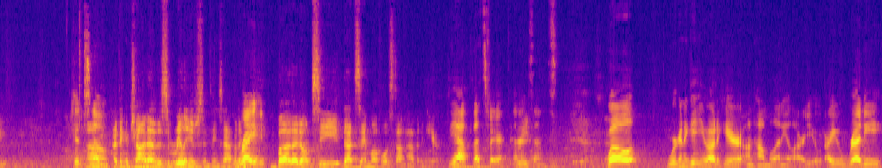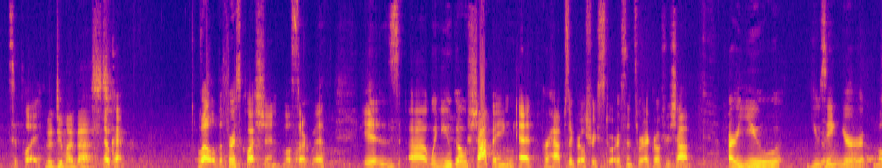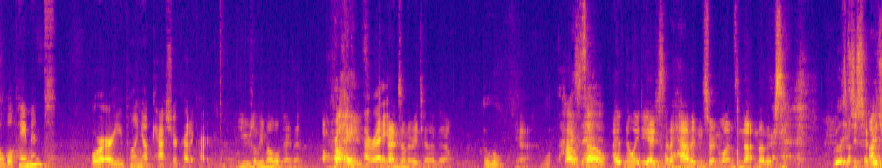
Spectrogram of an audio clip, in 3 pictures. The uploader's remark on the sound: Live From Groceryshop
